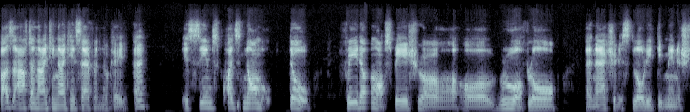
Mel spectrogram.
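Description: In a dry, close sound with no echo, a man with a Cantonese accent speaks at a fairly slow pace. His tone is bright and sharp, at medium pitch with ordinary pitch variation. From Hong Kong. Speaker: playwright. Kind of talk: interview. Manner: halting.

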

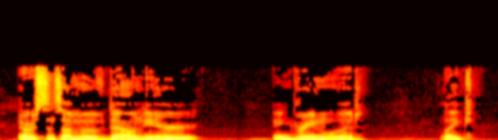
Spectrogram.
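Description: A man with a normal speaking voice talks at a fairly slow pace with fairly even intonation. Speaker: podcast host. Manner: casual, rambling.

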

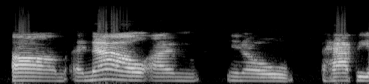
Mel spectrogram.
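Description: A woman's fairly low-pitched voice. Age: 20s. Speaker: pro wrestler. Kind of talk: casual interview. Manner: hesitant, many fillers.

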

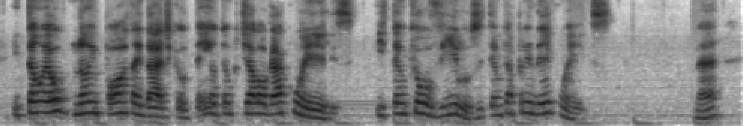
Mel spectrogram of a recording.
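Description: Lively intonation from a man with a high pitch, fairly quick pace, and music in the background. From Ceará, Brazil. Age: 40s. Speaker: comic book artist and teacher. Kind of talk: interview.

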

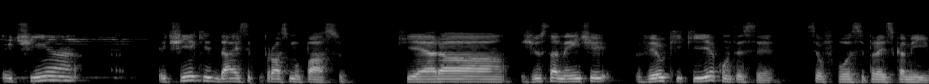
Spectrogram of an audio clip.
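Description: A man with a plain, everyday voice and medium pitch speaks at a fairly slow pace, showing ordinary pitch variation. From southern Brazil, Porto Alegre. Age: 30s. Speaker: coliving company founder, entrepreneur. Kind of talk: radio interview.

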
